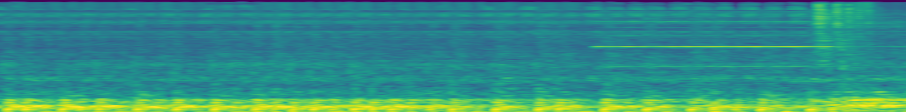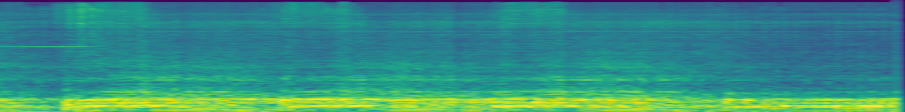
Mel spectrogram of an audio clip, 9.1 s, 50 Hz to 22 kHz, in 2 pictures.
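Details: Rough 4x4 ATV sitting for years, first start after siphoning old gas: single revs unevenly, sputtering in ragged bursts, runs only on partial choke and dies off choke; owner suspects not enough fuel, fuel screw to go out, float height fine.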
